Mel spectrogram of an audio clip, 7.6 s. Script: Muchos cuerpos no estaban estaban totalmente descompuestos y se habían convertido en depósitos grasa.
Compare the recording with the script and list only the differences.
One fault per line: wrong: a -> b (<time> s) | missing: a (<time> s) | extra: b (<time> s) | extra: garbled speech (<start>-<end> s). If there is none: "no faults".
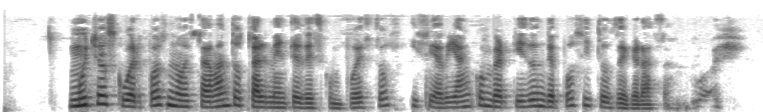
missing: estaban (2.3 s)
extra: de (6.1 s)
